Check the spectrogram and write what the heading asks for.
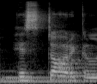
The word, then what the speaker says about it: historical: several years ago but in modern english historical is pronounced with the her sound and her sound is a consonant sound so do not use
